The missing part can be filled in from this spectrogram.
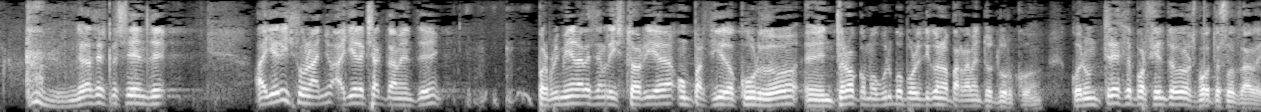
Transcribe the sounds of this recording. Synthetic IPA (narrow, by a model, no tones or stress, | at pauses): ɡɾaθjaspɾesiðẽnt̪e | aʎeɾiθounaɲoaʎeɾeksak̚t̪amẽnt̪e | poɾpɾimeɾaβeθenlaist̪oɾjaumpaɾt̪iðokuɾð̞oent̪ɾokomoɣ̞ɾupopolit̪̬ikoenelpaɾlamẽnt̪ot̪uɾko̰ | konunt̪ɾeθepoɾθjent̪̬oðelozβot̪ost̪ot̪a̰lḛs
